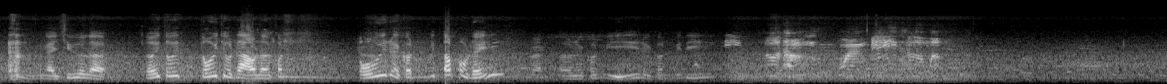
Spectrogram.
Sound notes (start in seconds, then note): 7.2 phone sound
